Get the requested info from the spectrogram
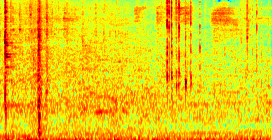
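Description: Two sharp clicks of a spray can or lid being handled, then about a second later a short hiss of aerosol spray paint being sprayed, over a steady low rumble of street ambience.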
